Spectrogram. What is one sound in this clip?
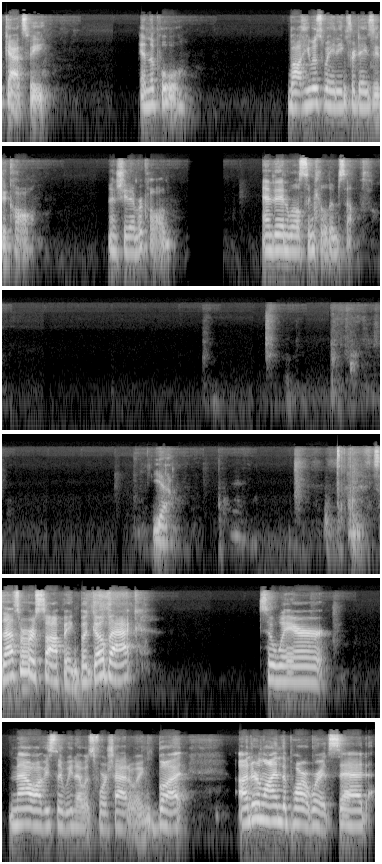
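A middle-aged woman speaks calmly in short phrases, heard close through a computer microphone.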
